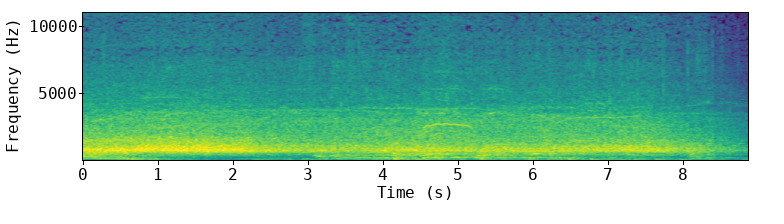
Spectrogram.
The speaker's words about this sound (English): And Kobe will be replaced. And listen to this crowd for number 8, Kobe Bryant.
